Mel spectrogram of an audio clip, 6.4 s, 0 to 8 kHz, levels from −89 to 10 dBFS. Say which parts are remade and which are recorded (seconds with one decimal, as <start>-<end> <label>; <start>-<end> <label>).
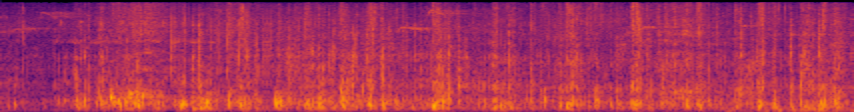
0.0-6.4 recorded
